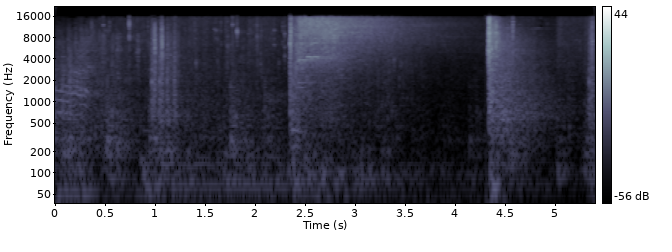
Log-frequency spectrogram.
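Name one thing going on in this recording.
A pistol fires single sharp shots.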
